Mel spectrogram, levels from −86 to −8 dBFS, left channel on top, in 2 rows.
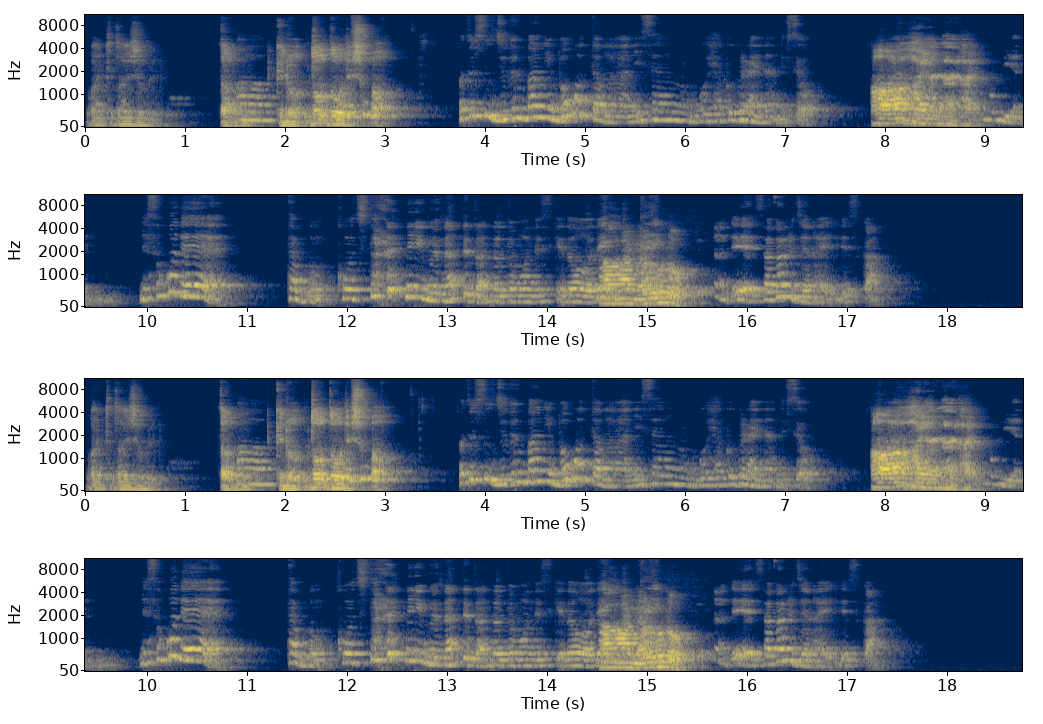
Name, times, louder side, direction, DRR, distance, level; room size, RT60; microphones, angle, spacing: voice 1, 0.0-0.7 1.3-1.6 1.9-3.0 7.8-8.9 14.5-15.3, right 2 dB, 45° right, 1 dB, 0.6 m, -22 dB
voice 2, 1.5-1.9 2.5-2.9 3.7-7.3 8.1-8.3 9.0-9.6 9.9-10.8 11.4-17.3, equal, 10° left, -6 dB, 1.1 m, -28 dB
3.8 x 2.0 x 2.4 m, 0.69 s
head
